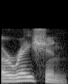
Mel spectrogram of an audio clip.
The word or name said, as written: oration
